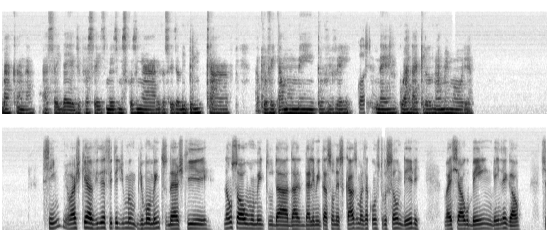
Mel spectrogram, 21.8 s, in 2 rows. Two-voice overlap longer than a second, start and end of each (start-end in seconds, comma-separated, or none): none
